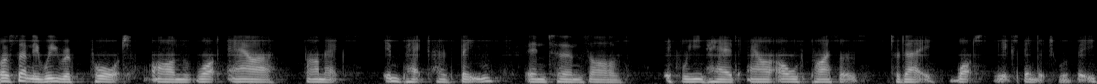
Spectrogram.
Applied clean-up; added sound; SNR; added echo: neural separator model SepFormer DNS4.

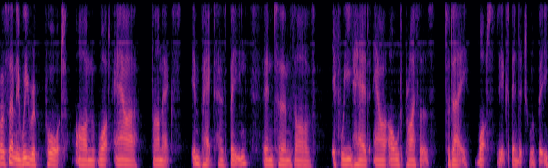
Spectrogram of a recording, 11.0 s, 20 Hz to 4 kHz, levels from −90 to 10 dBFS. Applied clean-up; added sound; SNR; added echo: neural mask model DeepFilterNet 3.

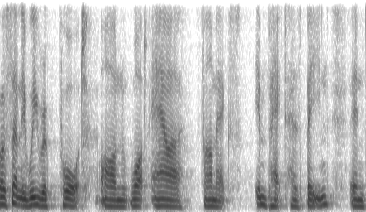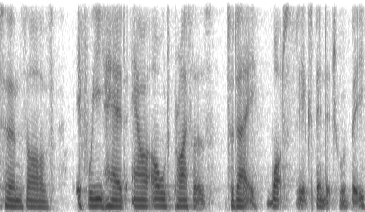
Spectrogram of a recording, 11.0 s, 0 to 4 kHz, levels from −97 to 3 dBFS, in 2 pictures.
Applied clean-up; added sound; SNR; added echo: none; none; none; none.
